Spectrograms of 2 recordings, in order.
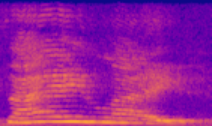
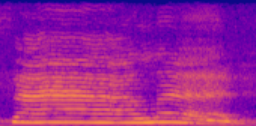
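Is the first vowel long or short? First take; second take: long; short. First: The first vowel is a long A sound. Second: The first vowel is a short A sound. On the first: The speaker calls it wrong. "Do we need this A to say its name?" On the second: The speaker calls it right. "if we need it to be a short vowel"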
